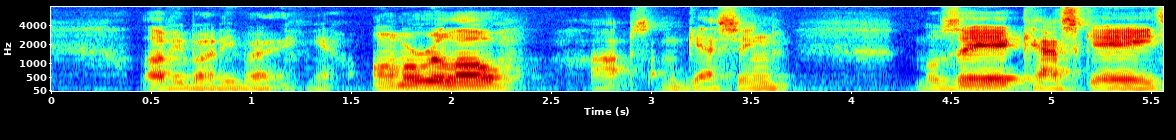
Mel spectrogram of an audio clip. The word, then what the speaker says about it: Amarillo: gonna pronounce it correctly amarillo not armadillo amarillo hops ronald j terry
